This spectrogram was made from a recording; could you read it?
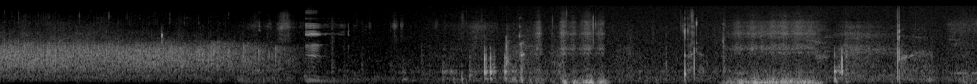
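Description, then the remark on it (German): A few seconds of steady, hissing applause from an audience welcoming a presenter at a talk on where video game sounds come from, then a looser stretch of scattered claps and breathy, sniffing noises with brief bursts. “Also einen großen Applaus für kleines Filmröllchen, bitte.”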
